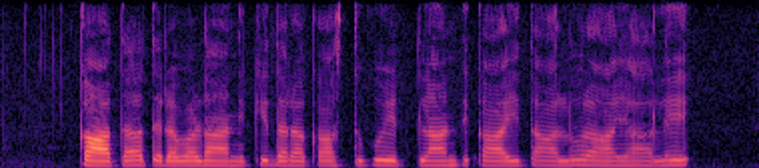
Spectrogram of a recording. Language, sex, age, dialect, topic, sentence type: Telugu, female, 18-24, Telangana, banking, question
